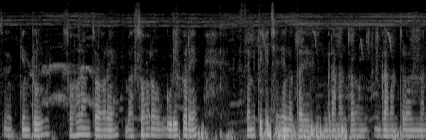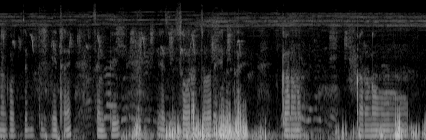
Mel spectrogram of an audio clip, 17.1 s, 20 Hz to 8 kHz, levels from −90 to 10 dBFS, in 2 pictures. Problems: echo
